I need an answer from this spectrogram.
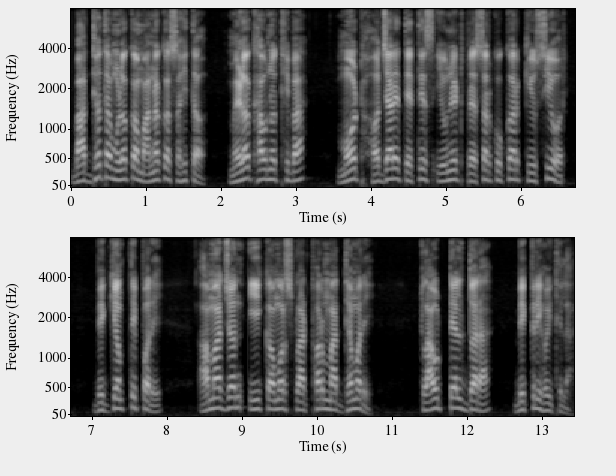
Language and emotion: Odia, neutral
